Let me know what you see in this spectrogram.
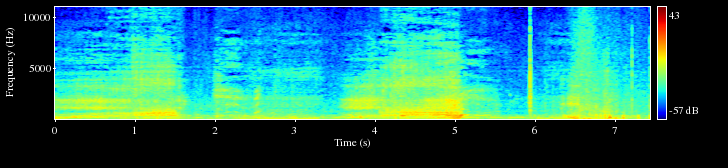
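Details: Two sleepers snoring together: loud rough rumbling breaths in long bursts from one, a second quieter snorer, and some room noise; snoring.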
